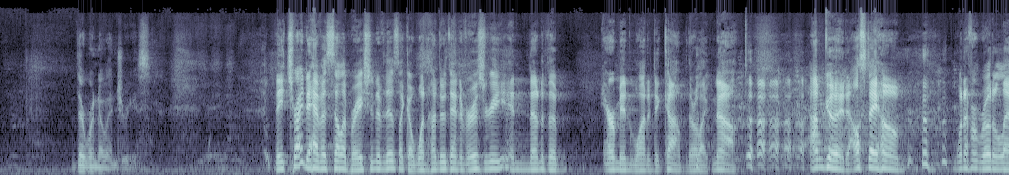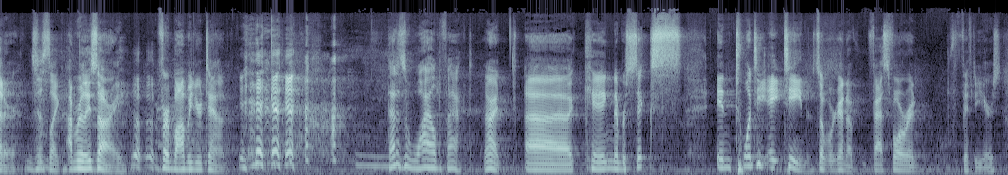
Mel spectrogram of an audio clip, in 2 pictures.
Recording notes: Recorded with a live studio audience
